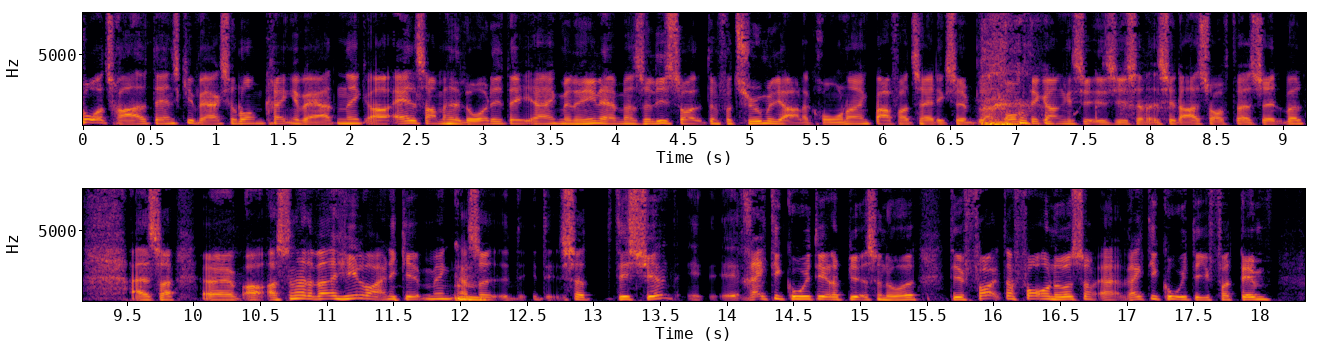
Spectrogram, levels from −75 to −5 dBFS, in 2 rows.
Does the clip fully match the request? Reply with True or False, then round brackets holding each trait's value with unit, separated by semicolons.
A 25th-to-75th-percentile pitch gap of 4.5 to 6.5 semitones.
True (5.5 semitones)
